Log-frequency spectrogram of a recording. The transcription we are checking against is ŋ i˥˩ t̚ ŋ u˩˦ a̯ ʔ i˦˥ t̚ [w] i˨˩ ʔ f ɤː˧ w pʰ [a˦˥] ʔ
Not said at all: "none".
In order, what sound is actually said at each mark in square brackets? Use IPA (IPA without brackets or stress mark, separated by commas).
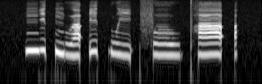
w, a˦˥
